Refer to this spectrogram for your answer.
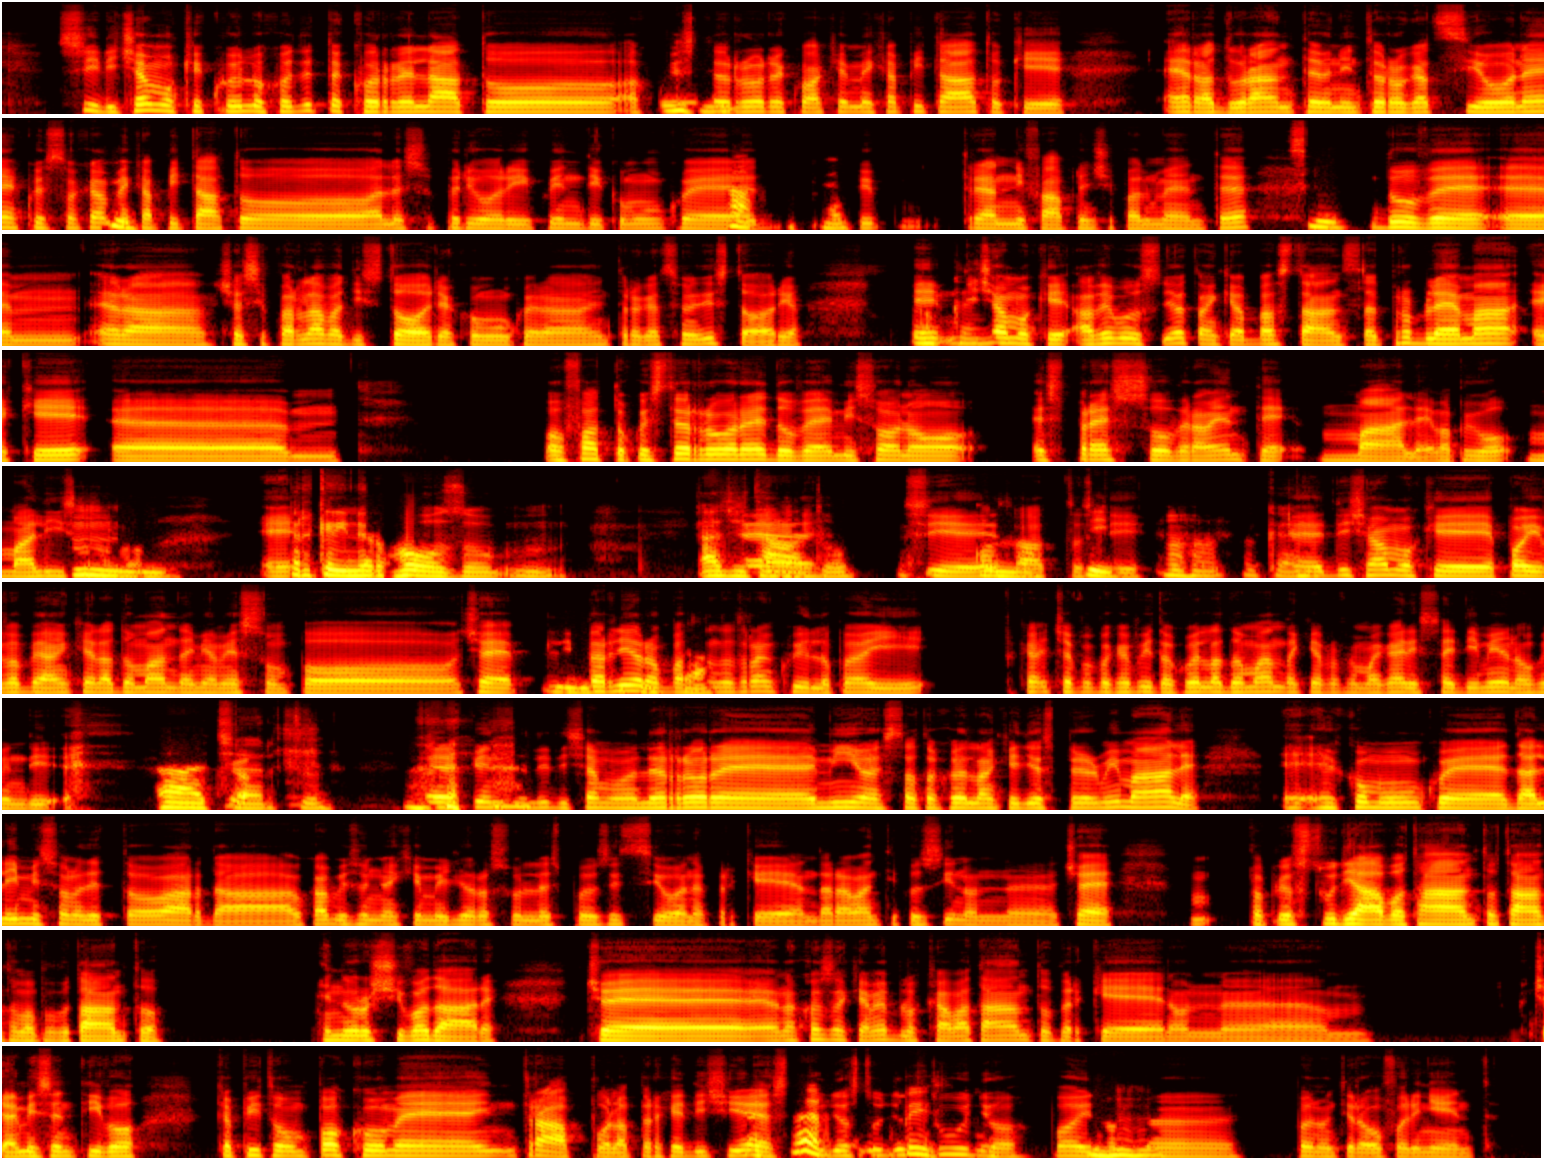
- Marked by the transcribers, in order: tapping; "qua" said as "ca"; "cioè" said as "ceh"; "proprio" said as "propro"; unintelligible speech; "cioè" said as "ceh"; "cioè" said as "ceh"; "proprio" said as "propo"; "proprio" said as "propro"; chuckle; "esprimermi" said as "espriermi"; "Guarda" said as "uarda"; "cioè" said as "ceh"; "proprio" said as "propro"; "Cioè" said as "ceh"; "cioè" said as "ceh"
- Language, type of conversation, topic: Italian, podcast, Che ruolo hanno gli errori nel tuo percorso di crescita?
